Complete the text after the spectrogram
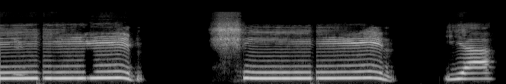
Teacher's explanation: জিহ্বার মধ্যখান হইতে তার বরাবর উপরের তালুর সঙ্গে লাগাইয়া উচ্চারিত হয়। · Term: 6 নম্বর মাখরাজ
